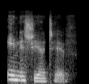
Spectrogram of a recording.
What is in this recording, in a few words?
"initiative", Indian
